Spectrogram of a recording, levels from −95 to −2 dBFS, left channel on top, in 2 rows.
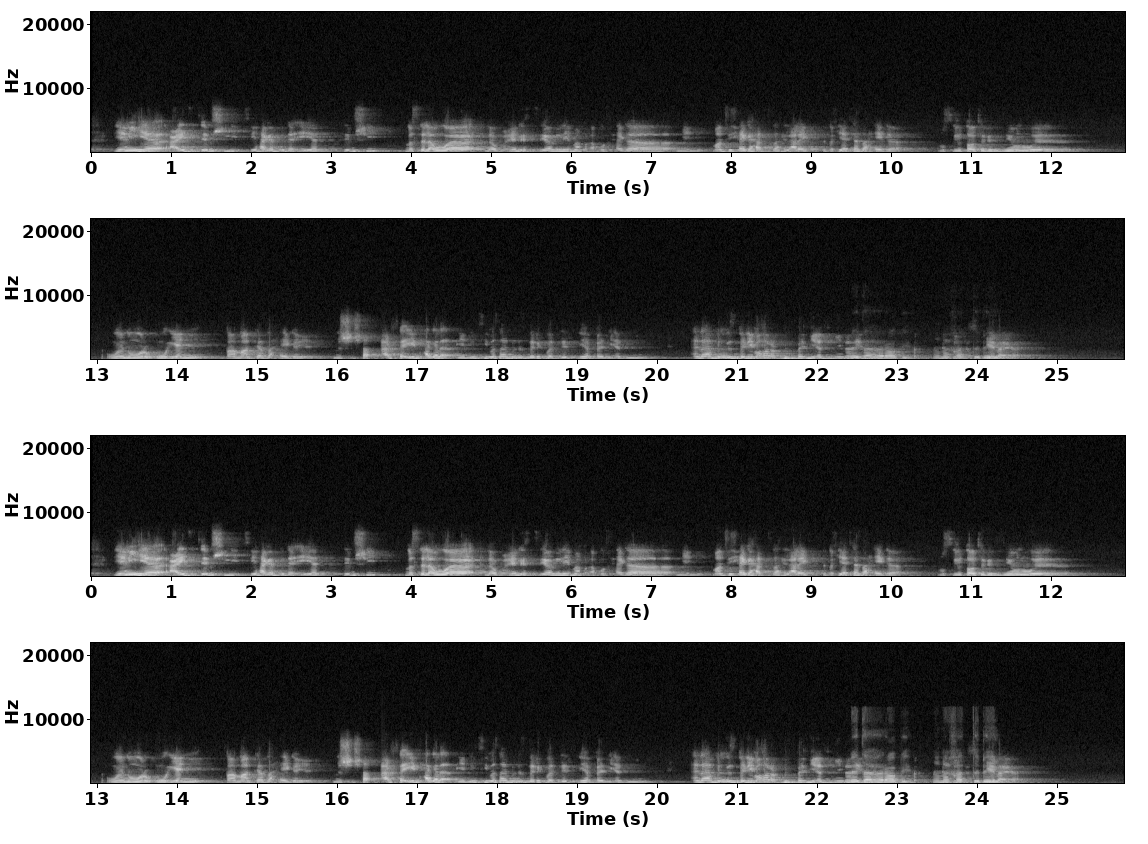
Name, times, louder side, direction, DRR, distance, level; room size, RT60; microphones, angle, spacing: voice 1, 0.3-2.8 3.2-3.6 3.9-10.1 10.6-12.3 13.1-14.3 14.6-19.9 20.4-22.7 23.6-23.7 24.1-24.5, right 2 dB, 20° right, 9 dB, 0.6 m, -28 dB
voice 2, 22.3-24.3, right 6 dB, 65° right, 15 dB, 0.4 m, -29 dB
18.5 x 16.0 x 3.1 m, 1.3 s
head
